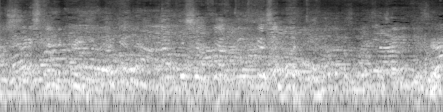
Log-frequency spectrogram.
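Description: Several people chatting in a large room, voices overlapping into an indistinct murmur with no clear words.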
